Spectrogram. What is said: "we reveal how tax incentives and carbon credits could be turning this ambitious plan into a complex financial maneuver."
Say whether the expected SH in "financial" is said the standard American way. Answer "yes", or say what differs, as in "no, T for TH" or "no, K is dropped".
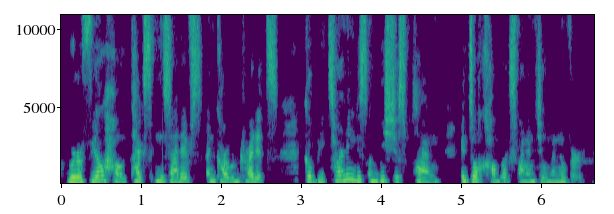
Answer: yes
